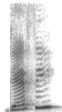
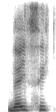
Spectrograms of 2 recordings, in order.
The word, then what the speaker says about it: Daisy: Is it Desi? Daisy. Daisy? Oh, Daisy. Oh, Miss Daisy.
